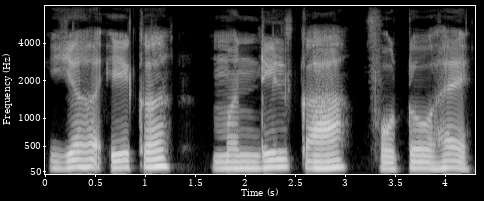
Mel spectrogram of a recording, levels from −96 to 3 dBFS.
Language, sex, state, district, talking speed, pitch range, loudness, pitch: Hindi, male, Bihar, Kaimur, 85 wpm, 115-130 Hz, -17 LUFS, 120 Hz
